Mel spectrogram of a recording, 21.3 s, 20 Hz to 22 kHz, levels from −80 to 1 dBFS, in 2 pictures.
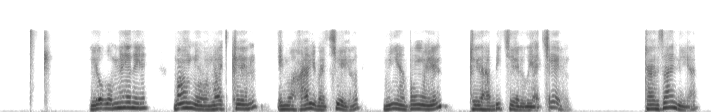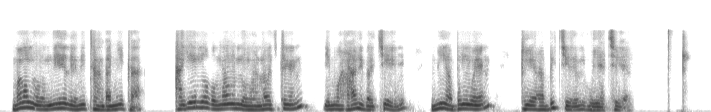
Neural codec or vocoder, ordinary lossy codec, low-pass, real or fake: codec, 16 kHz, 1 kbps, FreqCodec, smaller model; none; 7.2 kHz; fake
